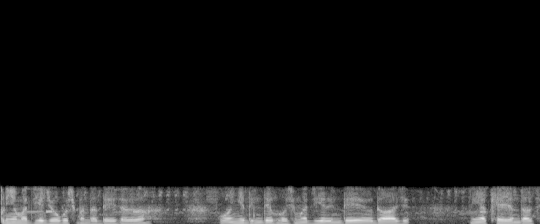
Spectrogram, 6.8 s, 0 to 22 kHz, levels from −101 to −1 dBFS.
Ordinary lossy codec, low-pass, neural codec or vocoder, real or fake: none; 3.6 kHz; none; real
